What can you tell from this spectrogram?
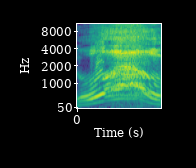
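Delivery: high, loud startled whoa; falling whoa. Retold or imitated. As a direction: yelp like you're toppling over. Imitates someone falling.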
